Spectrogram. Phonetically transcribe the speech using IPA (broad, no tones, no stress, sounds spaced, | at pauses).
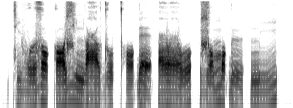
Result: c i v ɤ z ɔ k ɒ ʑ i ɲ ɤ ʕ ɤ d o t̪ʰ ɔ ɠ ɛ | ʕ o ʕ o | ʑ ɔ m ɔ ɠ ʏ | m i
